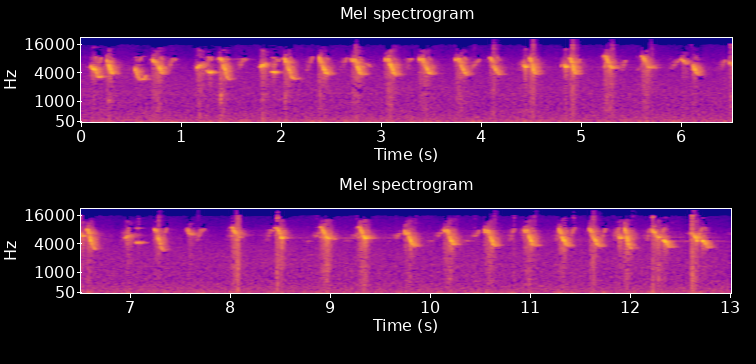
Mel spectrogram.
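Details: Canário chapinha (saffron finch) song: a long, steady string of bright, piercing downslurred chirps, about two or three per second, continuing unbroken with nothing else audible.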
